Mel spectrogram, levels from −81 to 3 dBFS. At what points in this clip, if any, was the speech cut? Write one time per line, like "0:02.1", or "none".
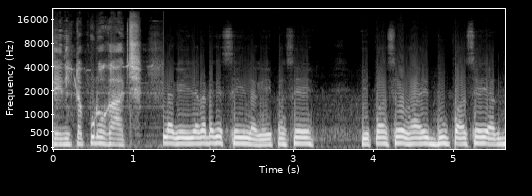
0:01.4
